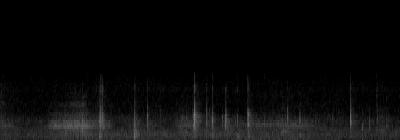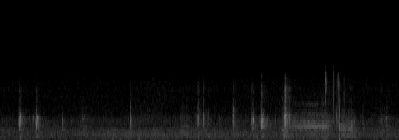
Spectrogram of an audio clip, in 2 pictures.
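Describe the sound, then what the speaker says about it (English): Fingers tap out a word on a computer keyboard, a quick irregular run of light clicks close by in a quiet room, with no talking. "you key in the word that's in this picture here."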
